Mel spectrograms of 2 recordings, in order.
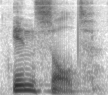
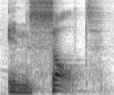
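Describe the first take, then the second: First: The stress is on the first syllable. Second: The stress is on the second syllable. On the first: It is a noun. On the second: It is a verb. "is a verb"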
